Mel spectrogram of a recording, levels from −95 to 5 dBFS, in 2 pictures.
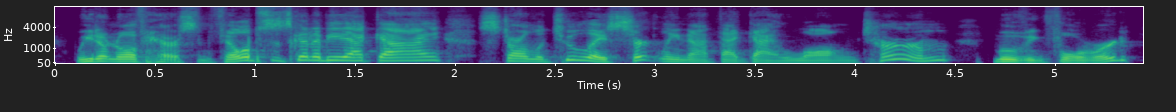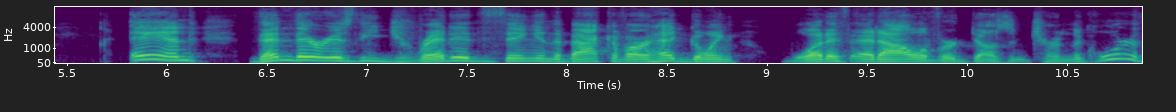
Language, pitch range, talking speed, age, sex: English, 145-215 Hz, 245 wpm, 30-49, male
